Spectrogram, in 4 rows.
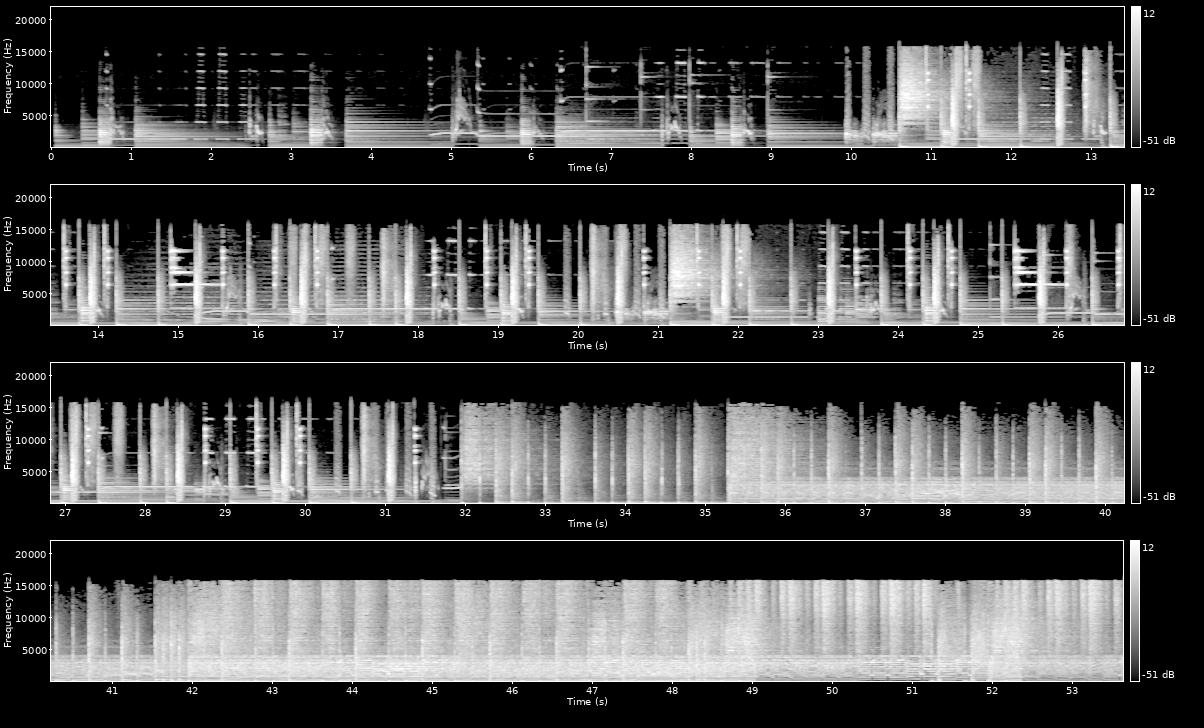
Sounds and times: Music: 0.1 - 53.6.

